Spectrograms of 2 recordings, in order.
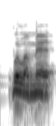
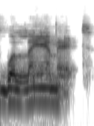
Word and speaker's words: Willamette: i said i said we'll admit and it's like it's willamette yeah anyway however they pronounce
